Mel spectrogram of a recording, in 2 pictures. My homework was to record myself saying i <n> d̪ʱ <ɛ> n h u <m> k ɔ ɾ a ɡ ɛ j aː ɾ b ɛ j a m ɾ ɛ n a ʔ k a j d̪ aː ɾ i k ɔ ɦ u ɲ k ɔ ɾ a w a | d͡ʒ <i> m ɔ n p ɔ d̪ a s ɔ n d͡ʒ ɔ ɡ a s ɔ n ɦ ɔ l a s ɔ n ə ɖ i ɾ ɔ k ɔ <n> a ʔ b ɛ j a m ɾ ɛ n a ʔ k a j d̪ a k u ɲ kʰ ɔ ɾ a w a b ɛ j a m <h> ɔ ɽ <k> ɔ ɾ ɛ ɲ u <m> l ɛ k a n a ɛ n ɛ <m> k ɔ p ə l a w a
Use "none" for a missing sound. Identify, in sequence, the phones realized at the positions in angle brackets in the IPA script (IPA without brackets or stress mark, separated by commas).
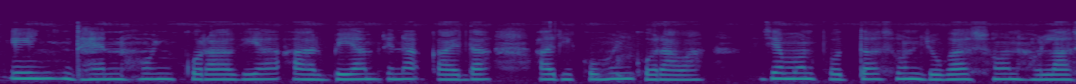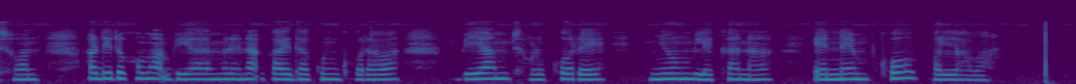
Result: ɲ, ɛ, ɲ, ɛ, m, s, k, m, m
